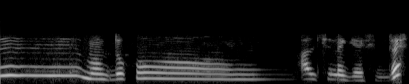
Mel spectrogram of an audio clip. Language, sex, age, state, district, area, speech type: Assamese, female, 30-45, Assam, Goalpara, urban, conversation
